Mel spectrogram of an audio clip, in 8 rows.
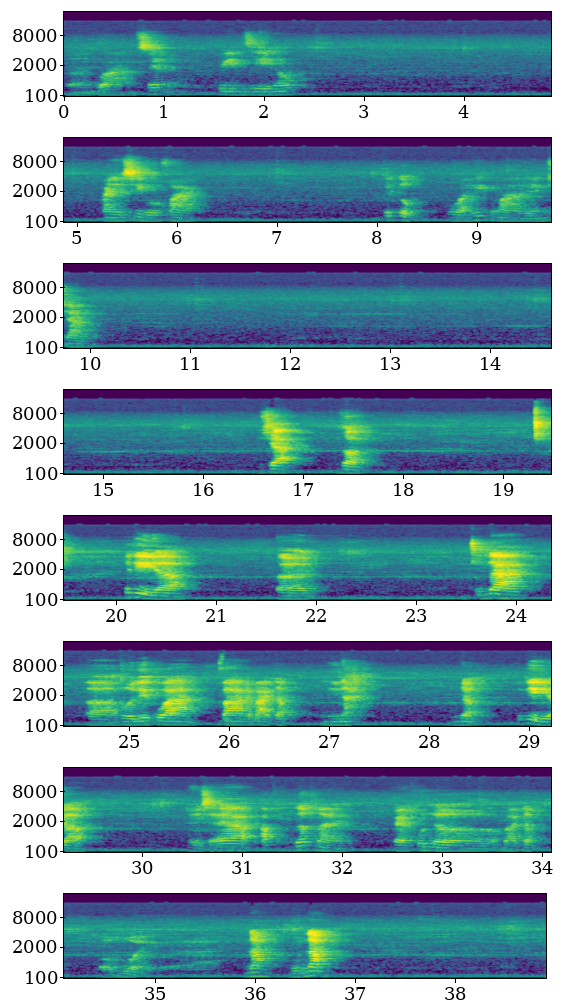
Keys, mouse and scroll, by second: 0.1 ctrl+shift+s, 1.7 click, 1.8 click, 3.8 click, 3.9 click, 4.7 click, 4.9 click, 5.6 double click, 6.8 click, 6.9 click, 9.1 ctrl+shift+s, 10.9 click, 11.0 click, 12.9 click, 13.1 click, 14.3 click, 14.4 click, 15.8 click, 17.2 ctrl+alt+w, 22.2 click, 22.3 click, 24.7 click, 24.8 click, 27.0 click, 28.9 click, 30.0 click, 30.2 click, 31.5 click, 33.2 click, 33.3 click, 36.1 click, 36.3 click, 38.4 click, 38.5 click.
